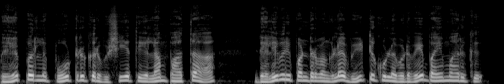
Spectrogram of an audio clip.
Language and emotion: Tamil, fearful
